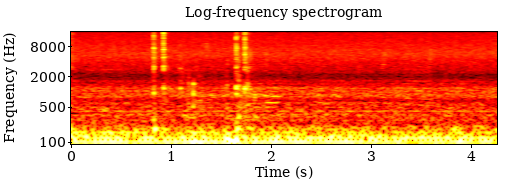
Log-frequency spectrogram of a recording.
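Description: A few faint, scattered clicks from a computer keyboard and mouse being worked, over a steady low hum.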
